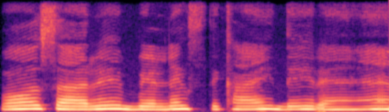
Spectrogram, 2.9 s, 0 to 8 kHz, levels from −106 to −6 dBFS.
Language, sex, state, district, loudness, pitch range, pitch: Hindi, female, Jharkhand, Palamu, -12 LUFS, 220-235 Hz, 225 Hz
